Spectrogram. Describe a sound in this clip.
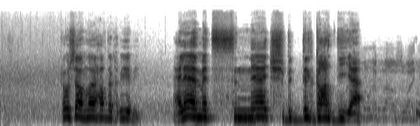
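A young man talks animatedly into a nearby microphone.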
